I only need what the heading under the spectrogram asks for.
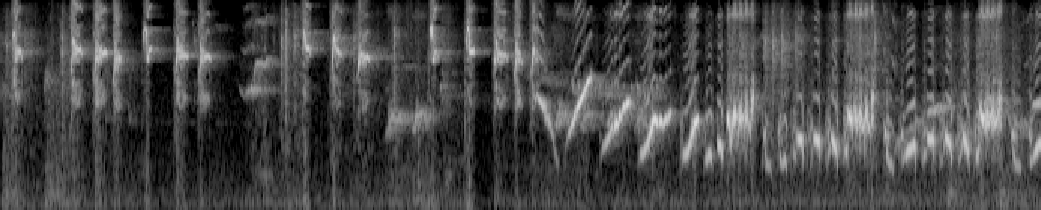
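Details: At a bird farm in Kendal, Indonesia, a white-rumped shama delivers 'nembak' song: sharp high chips repeated in pairs, then rising swept whistles and a busy, lower warbling chatter.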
